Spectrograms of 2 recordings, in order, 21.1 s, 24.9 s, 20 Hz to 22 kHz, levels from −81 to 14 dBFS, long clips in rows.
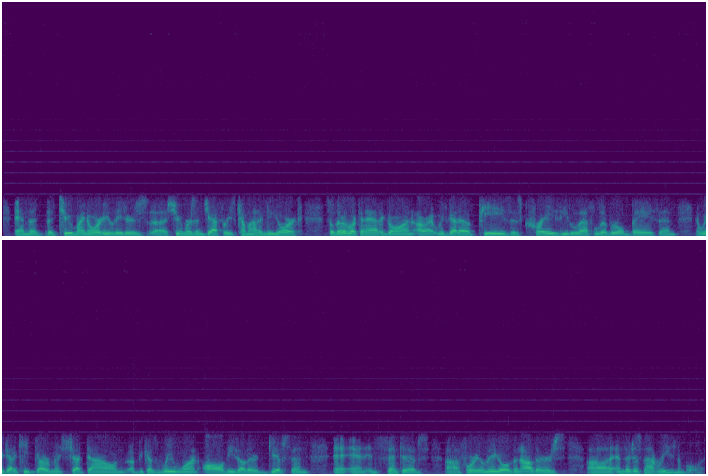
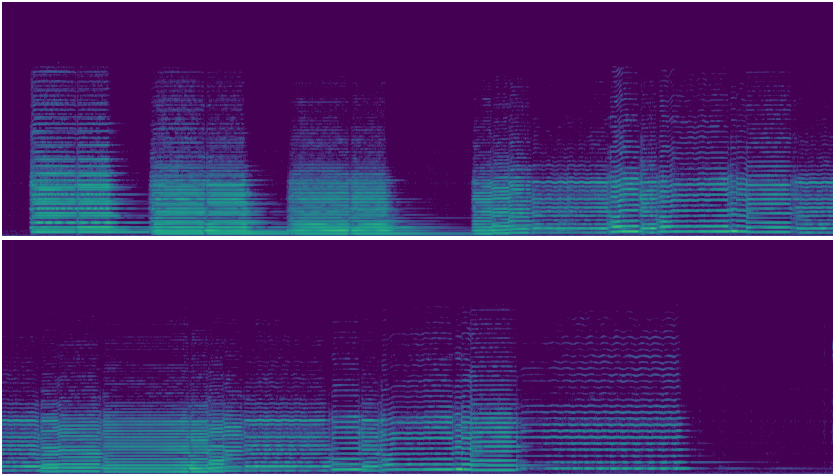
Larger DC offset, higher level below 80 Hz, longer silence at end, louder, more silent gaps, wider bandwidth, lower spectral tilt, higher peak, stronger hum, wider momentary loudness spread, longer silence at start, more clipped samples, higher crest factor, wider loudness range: neither; about the same, -64 dBFS vs -64 dBFS; second, 0 s vs 2.1 s; second, -26 LUFS vs -23 LUFS; neither; second, 10.5 kHz vs 16.5 kHz; first, -8.5 dB/octave vs -0.5 dB/octave; second, -10 dBFS vs -6 dBFS; neither; second, 8 LU vs 12 LU; second, 0.05 s vs 0.4 s; neither; about the same, 16 dB vs 18 dB; second, 3 LU vs 7 LU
